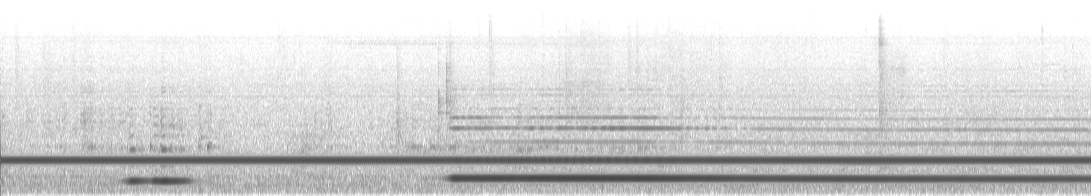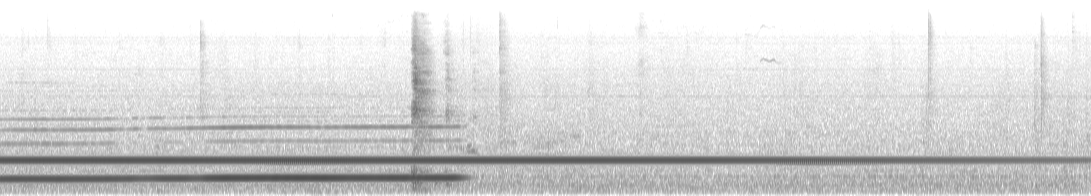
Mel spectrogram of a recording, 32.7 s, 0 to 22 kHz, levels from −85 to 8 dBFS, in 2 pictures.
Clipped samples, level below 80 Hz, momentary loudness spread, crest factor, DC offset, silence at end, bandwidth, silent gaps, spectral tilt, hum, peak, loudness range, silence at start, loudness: under 0.1%; -76 dBFS; 12 LU; 12 dB; under 0.1%; 0 s; 11 kHz; none; -5.5 dB/octave; none; -12 dBFS; 10 LU; 0 s; -25 LUFS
